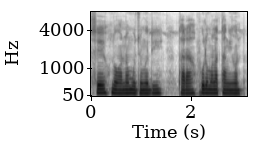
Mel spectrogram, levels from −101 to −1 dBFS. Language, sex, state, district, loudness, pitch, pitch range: Chakma, male, Tripura, Dhalai, -15 LUFS, 125 Hz, 120-130 Hz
